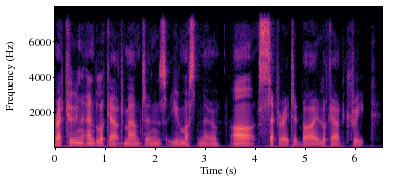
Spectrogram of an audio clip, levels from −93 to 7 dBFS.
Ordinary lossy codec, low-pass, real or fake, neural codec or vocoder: Opus, 64 kbps; 7.2 kHz; real; none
